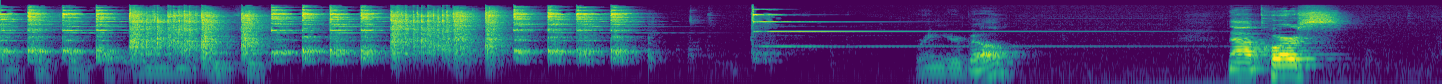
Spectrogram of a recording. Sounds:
playing washboard

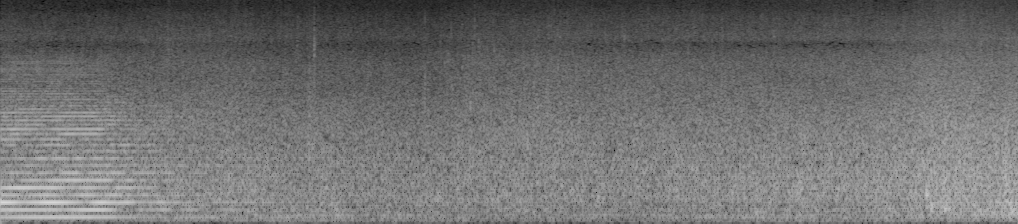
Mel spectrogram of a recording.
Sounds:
white noise

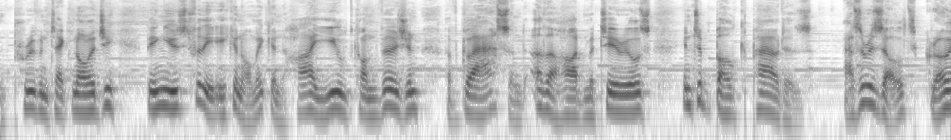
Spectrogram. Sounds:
speech, music

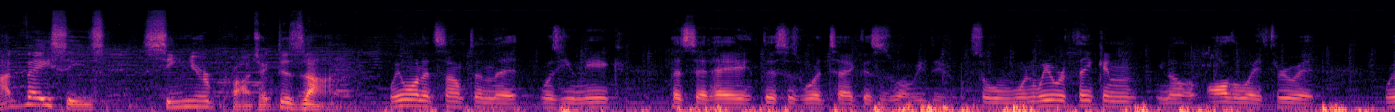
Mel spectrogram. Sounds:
music, speech

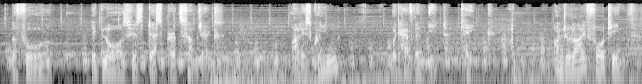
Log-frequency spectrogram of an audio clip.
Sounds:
music, speech

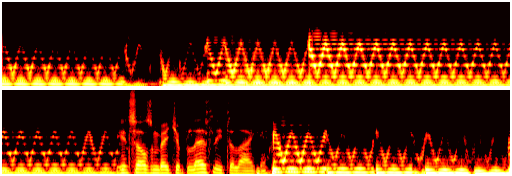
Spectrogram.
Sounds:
speech, effects unit, guitar, electric guitar, musical instrument, plucked string instrument, music

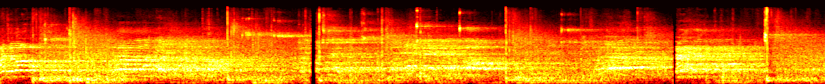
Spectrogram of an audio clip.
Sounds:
speech, inside a large room or hall

